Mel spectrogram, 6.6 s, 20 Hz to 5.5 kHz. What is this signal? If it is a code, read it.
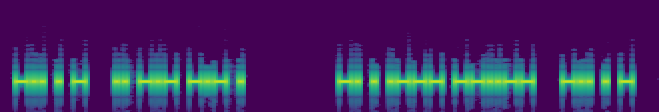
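Morse code, heard as a keyed tone, about 29 wpm, 600 Hz. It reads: DET IKKE NEJ, DET
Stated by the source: Fast (QRQ) Morse at 29 wpm, from CW med Gnister.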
